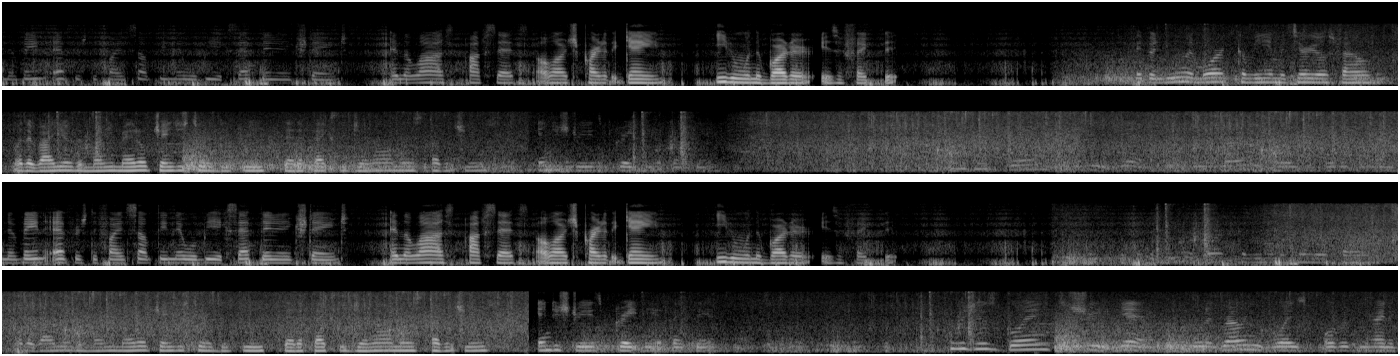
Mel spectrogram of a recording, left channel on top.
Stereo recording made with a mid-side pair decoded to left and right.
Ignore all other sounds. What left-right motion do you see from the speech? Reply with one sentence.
In this clip you hear the speech go left and come back.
